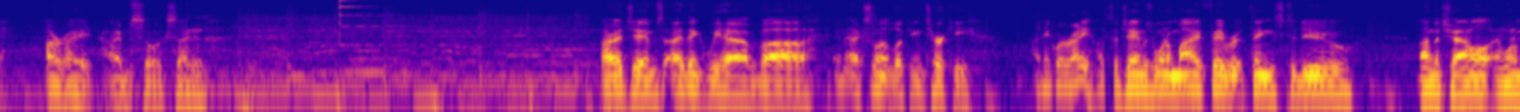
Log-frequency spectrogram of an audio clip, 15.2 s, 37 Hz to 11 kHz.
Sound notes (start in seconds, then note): 2.4 upbeat rock music; 3.3 bell dings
